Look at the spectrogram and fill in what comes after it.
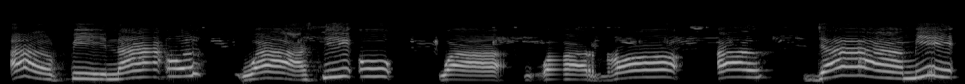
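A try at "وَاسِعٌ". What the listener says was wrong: Iya, tapi berhentinya jangan di ul. Karena ini kan satu ya, satu paket.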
